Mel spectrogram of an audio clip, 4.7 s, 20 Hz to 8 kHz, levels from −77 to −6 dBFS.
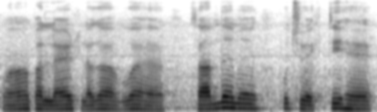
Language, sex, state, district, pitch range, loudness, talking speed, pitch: Hindi, male, Jharkhand, Ranchi, 110-120 Hz, -18 LUFS, 140 wpm, 115 Hz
